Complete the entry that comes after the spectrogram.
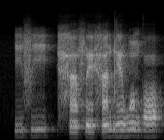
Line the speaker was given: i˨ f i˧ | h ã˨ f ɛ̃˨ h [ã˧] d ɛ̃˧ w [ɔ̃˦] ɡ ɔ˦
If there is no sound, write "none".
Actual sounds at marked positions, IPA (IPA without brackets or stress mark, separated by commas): ã˨˦, ɔ̃˦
